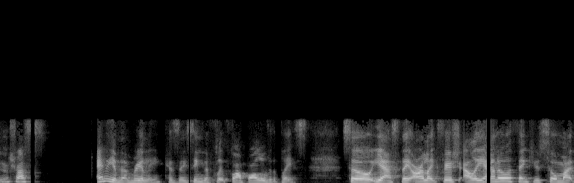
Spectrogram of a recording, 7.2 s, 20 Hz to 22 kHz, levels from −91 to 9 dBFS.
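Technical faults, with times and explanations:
0.38–0.48 s, 2.36–2.39 s (between "them really because they" and "to flip flop all"), 6.08–6.15 s (after "they are like fish"): packet loss on an ADPCM call. About 60 ms, 20 ms and 60 ms of audio go missing, roughly a few packets, one packet and a few packets. Each gap appears as a flat, hard-edged silent stretch in the waveform and a blank vertical band on the spectrogram. After each gap the decoder's predictor and step size no longer match the sender's, so the speech comes back slightly distorted and settles within tens of milliseconds.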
